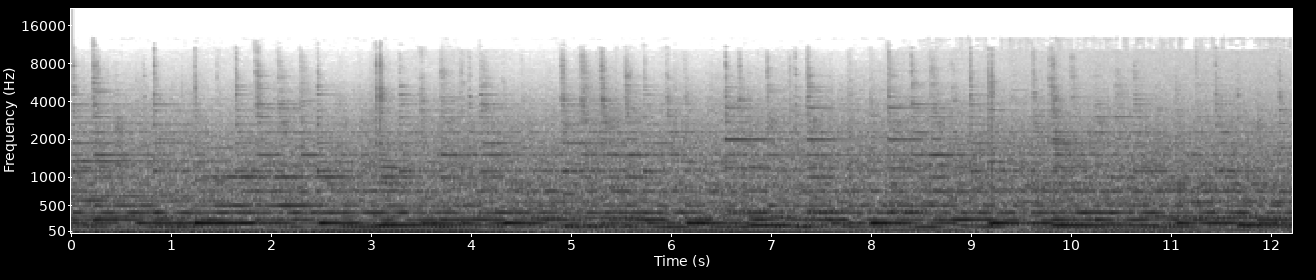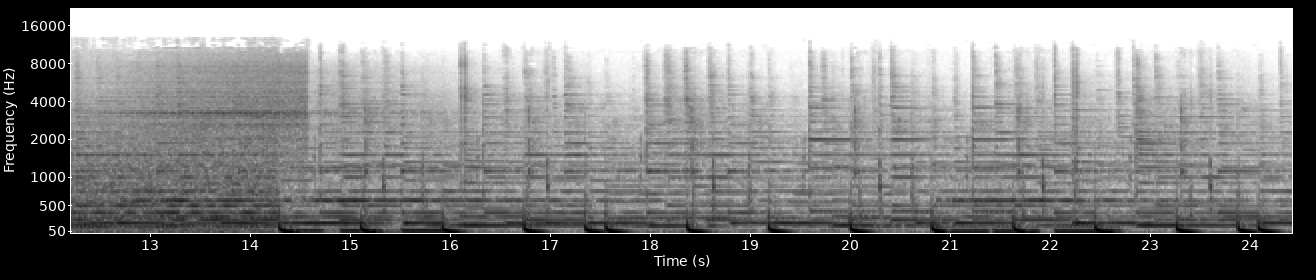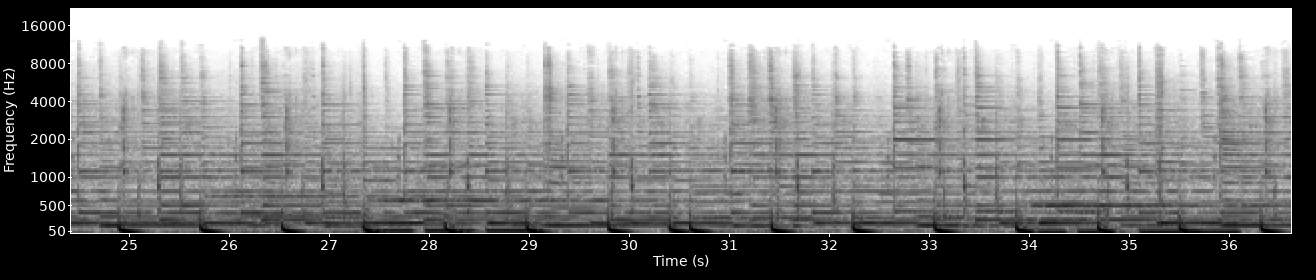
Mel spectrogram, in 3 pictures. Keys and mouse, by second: 2.9 shift+click, 3.3 ctrl+z, 5.5 alt+right click, 8.6 z, 10.7 right click, 11.7 click, 11.9 q, 13.4 alt+click, 17.1 click, 17.9 alt+click, 19.5 click, 21.5 click, 22.1 alt+right click, 22.9 right click, 24.3 right click, 24.6 d, 24.8 d, 25.6 d, 27.7-28.9 alt+drag, 29.1-30.3 right drag, 31.1-32.2 drag, 32.4-33.6 right drag, 34.5-35.6 drag, 36.1-36.6 drag.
